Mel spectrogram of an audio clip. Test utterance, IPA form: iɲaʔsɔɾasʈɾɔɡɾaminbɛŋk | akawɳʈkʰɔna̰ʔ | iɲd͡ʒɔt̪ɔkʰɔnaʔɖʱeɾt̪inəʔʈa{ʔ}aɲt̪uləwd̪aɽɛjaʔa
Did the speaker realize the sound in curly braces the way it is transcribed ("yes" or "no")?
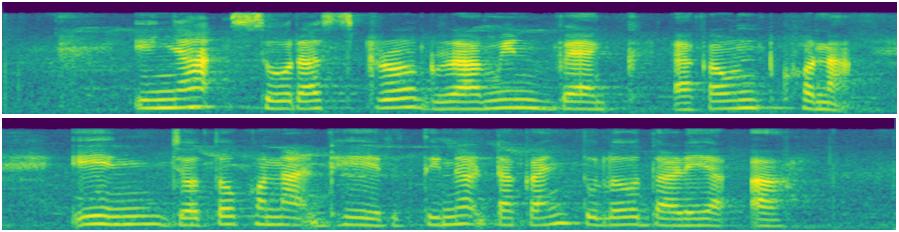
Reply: no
